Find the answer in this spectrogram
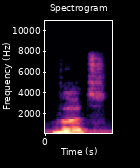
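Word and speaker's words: Wirtz: Is that how you pronounce him? Florian Verts. Yeah, that's right.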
